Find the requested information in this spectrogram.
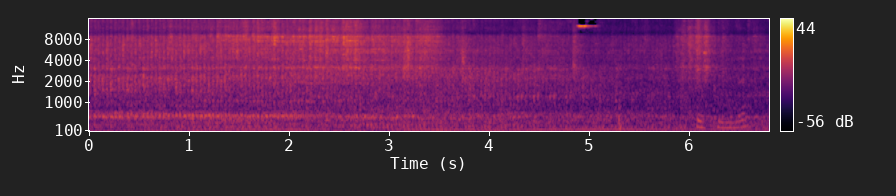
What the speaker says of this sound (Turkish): Şimdi arabalar da geçiyor bir yandan.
